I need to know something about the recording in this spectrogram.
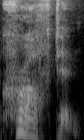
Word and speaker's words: Croughton: variety of pronunciations, but I've decided to go with the one that ends in an F sound.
